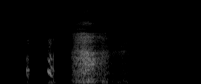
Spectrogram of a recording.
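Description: A person's short breathy exhale, like a sigh, about a second in, after two faint short clicks.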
